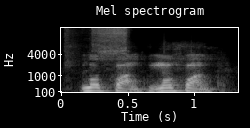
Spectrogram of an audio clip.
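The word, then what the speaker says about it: Mutfwang: Matafika or something like that. I'm not good at pronouncing his name. Mufwang.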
